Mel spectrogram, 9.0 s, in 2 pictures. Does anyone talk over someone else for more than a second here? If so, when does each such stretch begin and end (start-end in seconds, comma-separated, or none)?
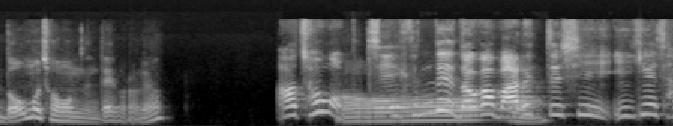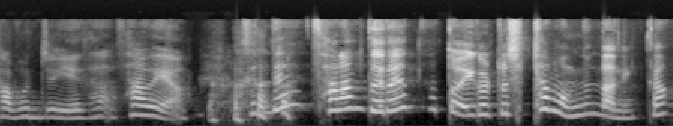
2.2-3.7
